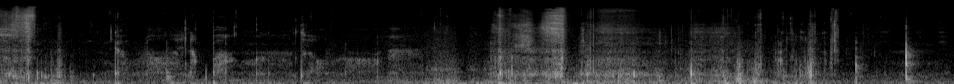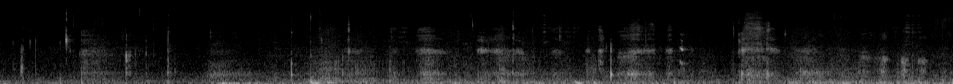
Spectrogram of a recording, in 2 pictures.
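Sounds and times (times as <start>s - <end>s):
person chewing food: 5.8s - 8.8s, 9.6s - 11.3s.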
